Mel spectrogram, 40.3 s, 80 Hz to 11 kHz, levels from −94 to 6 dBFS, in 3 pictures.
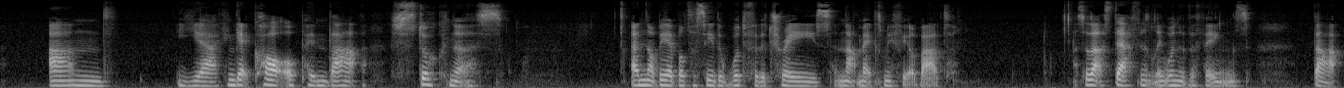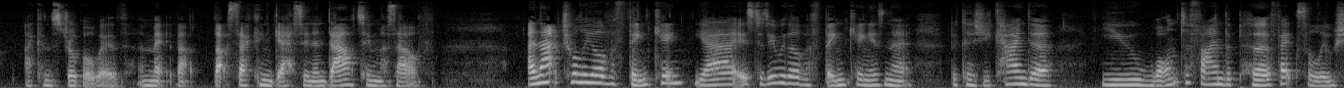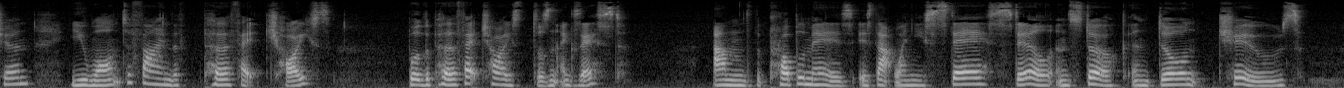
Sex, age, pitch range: female, 30-49, 175-220 Hz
